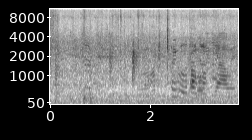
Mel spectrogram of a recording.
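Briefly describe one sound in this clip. Wet fish slap and slide against each other as they are handled.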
